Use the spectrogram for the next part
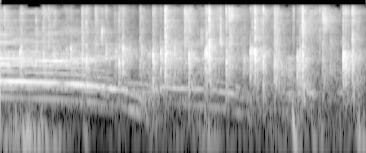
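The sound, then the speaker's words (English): An audience at a live show of Comedians with Books claps in a steady patter of applause for James Dowdeswell and Stephen Colgan, with a drawn-out vocal whoop gliding downward in pitch over the first second before the clapping carries on alone. “Give a round of applause for James Dowdeswell and Stephen Colgan.”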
